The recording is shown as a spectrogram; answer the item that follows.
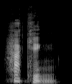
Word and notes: hacking: British English

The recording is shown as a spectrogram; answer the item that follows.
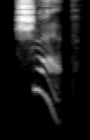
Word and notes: schlep: British English

